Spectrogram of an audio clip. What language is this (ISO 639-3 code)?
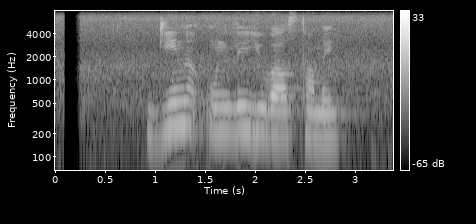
nep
